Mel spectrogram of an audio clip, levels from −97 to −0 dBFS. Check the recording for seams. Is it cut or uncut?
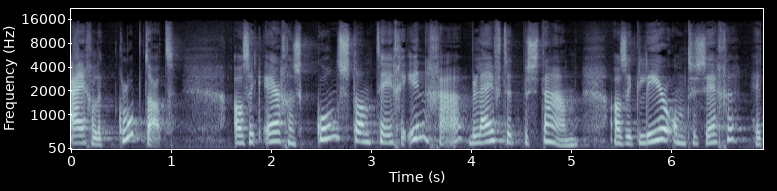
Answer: uncut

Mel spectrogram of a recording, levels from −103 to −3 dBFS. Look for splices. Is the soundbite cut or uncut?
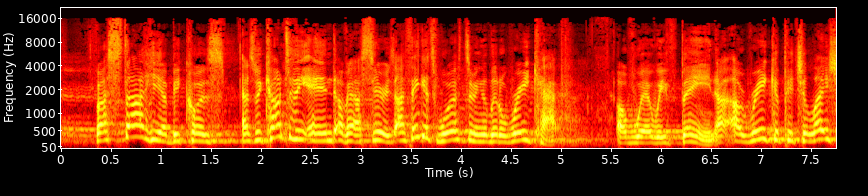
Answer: uncut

